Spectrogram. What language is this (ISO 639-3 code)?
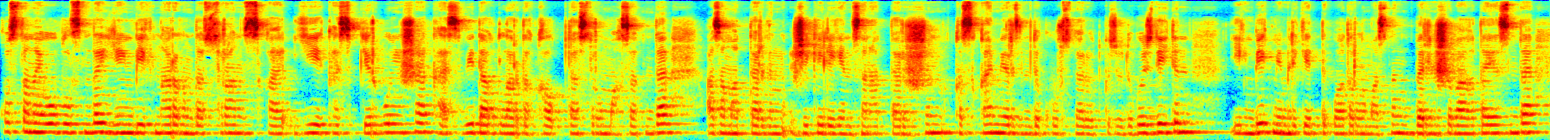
kaz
